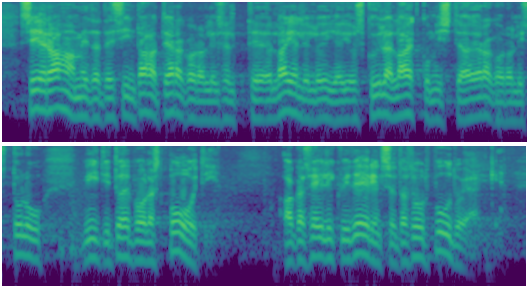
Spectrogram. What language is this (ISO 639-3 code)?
est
